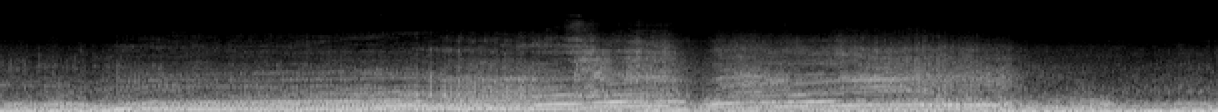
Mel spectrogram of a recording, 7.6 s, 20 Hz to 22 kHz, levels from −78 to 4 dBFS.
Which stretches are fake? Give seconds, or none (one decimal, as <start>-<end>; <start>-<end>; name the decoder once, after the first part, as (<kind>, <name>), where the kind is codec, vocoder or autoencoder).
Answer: 0.0-0.8 (autoencoder, DAC-VAE); 4.3-5.1; 6.4-7.6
